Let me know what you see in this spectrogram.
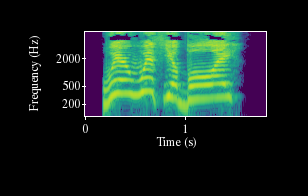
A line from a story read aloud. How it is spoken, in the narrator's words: Someone yelled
